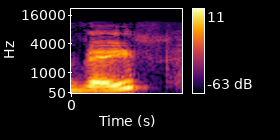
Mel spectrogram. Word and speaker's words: Vaeth: And then from California, Vaeth. Did I say your last name correct after all you these did. years? Vaeth. Yeah. I always tell people rhymes with faith. I am Vaeth.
